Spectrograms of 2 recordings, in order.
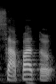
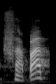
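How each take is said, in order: First: The z sounds like s, Latin American style. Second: The z sounds like th, Spanish style.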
